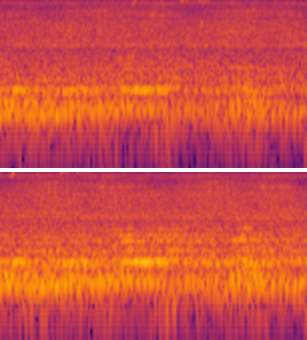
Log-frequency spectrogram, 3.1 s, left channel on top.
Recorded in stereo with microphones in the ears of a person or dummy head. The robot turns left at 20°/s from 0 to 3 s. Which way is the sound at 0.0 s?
Centre (ahead or behind).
